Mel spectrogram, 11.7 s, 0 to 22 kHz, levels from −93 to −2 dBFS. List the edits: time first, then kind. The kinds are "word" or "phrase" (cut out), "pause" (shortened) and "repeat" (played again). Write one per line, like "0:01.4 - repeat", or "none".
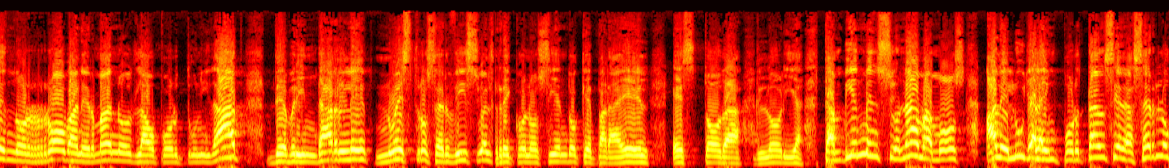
0:03.7 - pause
0:04.9 - word
0:07.5 - word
